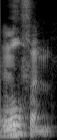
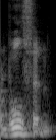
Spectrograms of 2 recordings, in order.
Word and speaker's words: Wulfen: So, your word for today is Wolfen, or Wulfen, however you want to pronounce it.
